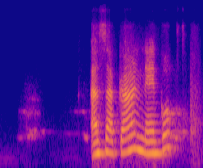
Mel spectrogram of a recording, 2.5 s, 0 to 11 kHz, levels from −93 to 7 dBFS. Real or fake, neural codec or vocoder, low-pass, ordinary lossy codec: fake; codec, 16 kHz, 0.5 kbps, X-Codec, HuBERT features, trained on balanced general audio; 7.2 kHz; Opus, 16 kbps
